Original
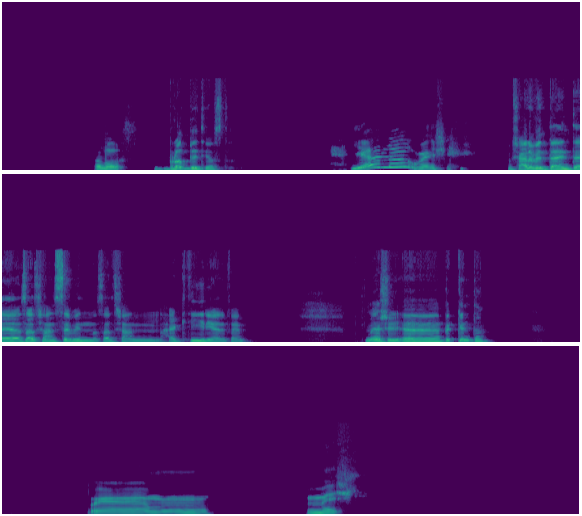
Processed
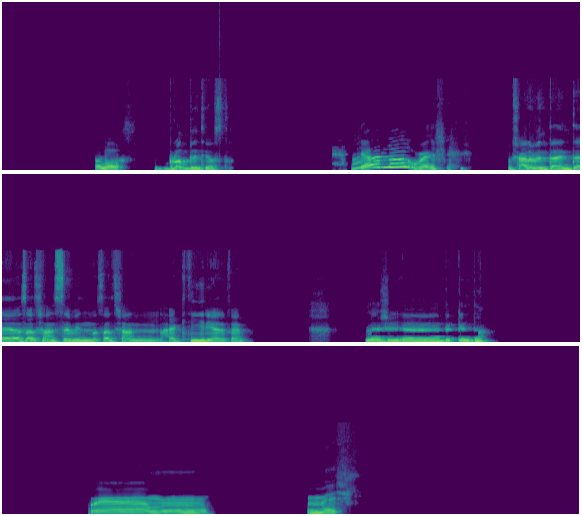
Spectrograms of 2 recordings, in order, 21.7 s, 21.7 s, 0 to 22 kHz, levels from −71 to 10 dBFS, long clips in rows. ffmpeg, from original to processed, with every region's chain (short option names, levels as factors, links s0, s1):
-filter_complex "[0:a]asettb=1/sr,asplit=3[s0][s1][s2];[s0]atrim=end=2.724[s3];[s1]atrim=start=2.72:end=4.5,asetpts=PTS-STARTPTS,afade=t=in:d=0.004:c=qsin,afade=t=out:st=1.776:d=0.004:c=qsin,acompressor=threshold=0.0447:ratio=4:attack=3.2:release=140:knee=1:detection=peak,aecho=1:1:3.3:0.5,atrim=end_sample=78498,asoftclip=type=hard:threshold=0.0266[s4];[s2]atrim=start=4.496[s5];[s3][s4]acrossfade=d=0.004:c1=hsin:c2=qsin[s6];[s6][s5]acrossfade=d=0.004:c1=qsin:c2=hsin,asettb=1/sr,asplit=3[s7][s8][s9];[s7]atrim=end=11.844[s10];[s8]atrim=start=11.84:end=13.19,asetpts=PTS-STARTPTS,afade=t=in:d=0.004:c=qsin,afade=t=out:st=1.346:d=0.004:c=qsin,asuperstop=centerf=1100:order=20:qfactor=1.2,acrossover=split=4700[s11][s12];[s12]acompressor=threshold=0.002:ratio=4:attack=1:release=60[s13];[s11][s13]amix=inputs=2:normalize=0,equalizer=f=150:t=o:w=1.6:g=7[s14];[s9]atrim=start=13.186[s15];[s10][s14]acrossfade=d=0.004:c1=hsin:c2=qsin[s16];[s16][s15]acrossfade=d=0.004:c1=qsin:c2=hsin,agate=range=0.0141:threshold=0.00398:ratio=16:detection=peak,highshelf=f=2000:t=q:w=3:g=-12,alimiter=level_in=7.08:limit=0.891:release=50:level=0:latency=1,volume=0.891"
